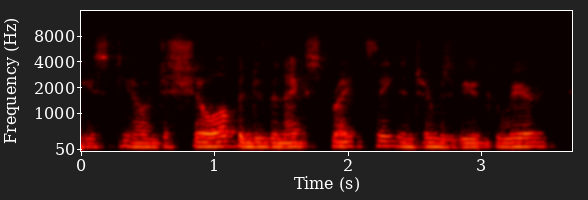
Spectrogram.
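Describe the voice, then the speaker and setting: Dark and mellow in tone, a somewhat breathy male voice pitched in the middle range. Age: 70s. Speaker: Broadway actor and singer. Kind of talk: interview. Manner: halting, repeats words.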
